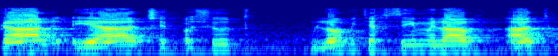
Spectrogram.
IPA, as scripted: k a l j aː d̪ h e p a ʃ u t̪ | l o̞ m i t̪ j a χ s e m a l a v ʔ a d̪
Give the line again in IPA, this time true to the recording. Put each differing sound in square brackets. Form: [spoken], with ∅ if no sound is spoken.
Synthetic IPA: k a l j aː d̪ [ʃ] e p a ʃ u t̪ | l o̞ m i t̪ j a χ s [i] m [e] l a v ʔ a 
